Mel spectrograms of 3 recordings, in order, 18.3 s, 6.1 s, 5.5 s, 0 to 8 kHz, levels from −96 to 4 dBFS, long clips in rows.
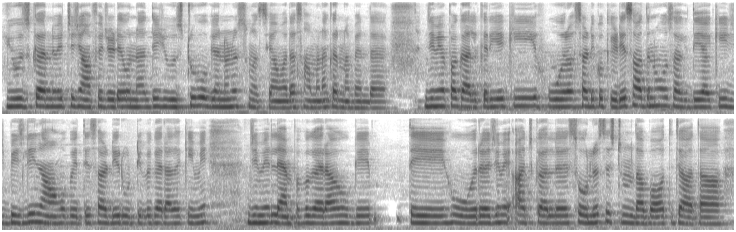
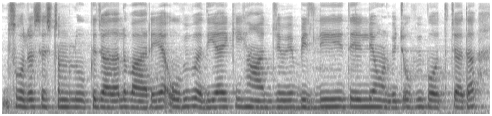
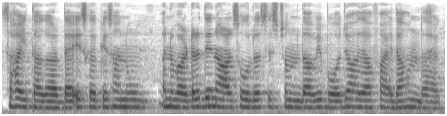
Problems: none marked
